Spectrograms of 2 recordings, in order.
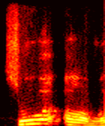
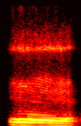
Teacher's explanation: Então, é um encontro vocálico ascendente, sua alma. Então, o A que veio antes é o mais fraco do que o da alma, né? Sua alma. Esse A do sua, ele está precedendo um som, um A forte da alma.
